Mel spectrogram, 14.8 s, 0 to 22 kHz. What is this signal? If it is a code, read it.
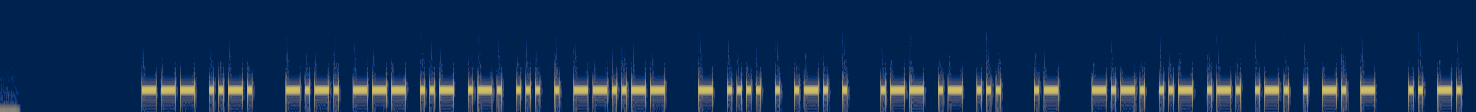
Morse code, heard as a keyed tone, about 25 wpm, 700 Hz. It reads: OF COURSE, THERE WAS A CURRENT IN
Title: Sentences from Top 1000 Words - Review Part 4 - 25wpm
